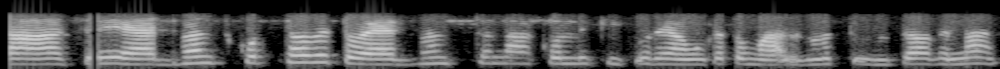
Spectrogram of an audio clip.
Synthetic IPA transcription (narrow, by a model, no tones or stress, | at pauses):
t̪aʃeɛɖbʱanskoɾt̪eɦɔbet̪oɛɖbʱansʈanakoɾlekikoɾeamakat̪omalɡulot̪ult̪eɦɔbena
